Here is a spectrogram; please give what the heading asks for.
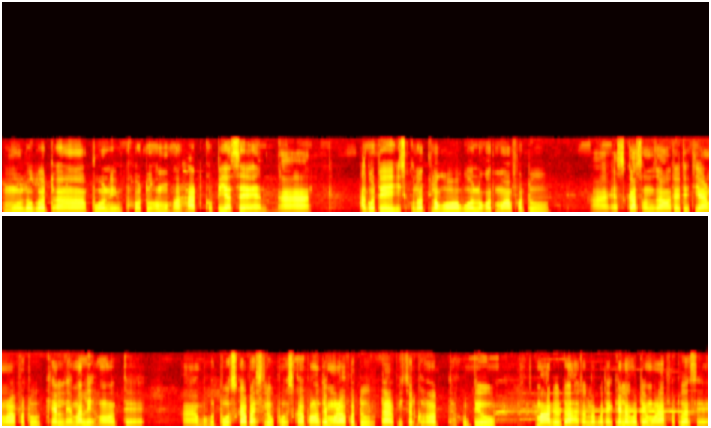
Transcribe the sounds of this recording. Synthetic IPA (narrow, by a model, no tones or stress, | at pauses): mʊɹlɔɡɔtpuɹɔnipʰɔtuxɔmuɦɔɦatkɔpiasɛ | a̰ɡɔtɛiskulɔtlɔɡɔbuɔlɔɡɔtmɔɹapʰɔtʊ | ɛ̰skasɔnzaʊ̃tɛtetijaɹmɔɹapʰɔtʊkʰɛldʱɛmaliɦɔ̃tɛ | boɦut̚puɹɔskaɹpajsilʊ̃puɹɔskaɹpaʊ̃tɛmɔɹapʰɔtʊtaɹpisɔtɡʱɔɹɔtʰːakuteʊmadewtaɦatɔlɔɡɔtɛkɛlɔɡɔtɛmɔɹapʰɔtʊasɛ̰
